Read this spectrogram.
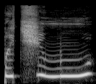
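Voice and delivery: high, loud protesting cry; indignant why. A narrator's reading. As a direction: shout out in dismay. Heroine cries out. (возмущённый крик, высоко и громко)

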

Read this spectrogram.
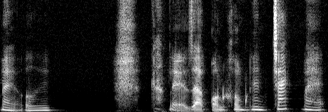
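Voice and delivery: high, soft tearful pleading; small high voice choked with remorse. Acted. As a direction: plead softly through tears, very high. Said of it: "cô Loan quỳ bên cạnh cũng mếu máo".

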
